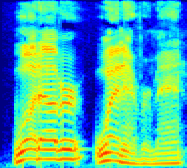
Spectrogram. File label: you are welcome, voice, biker; Left 4 Dead 2; survivor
